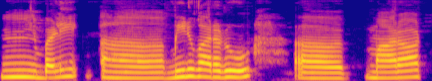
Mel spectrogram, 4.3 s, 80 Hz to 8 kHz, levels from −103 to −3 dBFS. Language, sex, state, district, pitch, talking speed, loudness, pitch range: Kannada, female, Karnataka, Dharwad, 230 Hz, 70 wpm, -13 LUFS, 205-245 Hz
